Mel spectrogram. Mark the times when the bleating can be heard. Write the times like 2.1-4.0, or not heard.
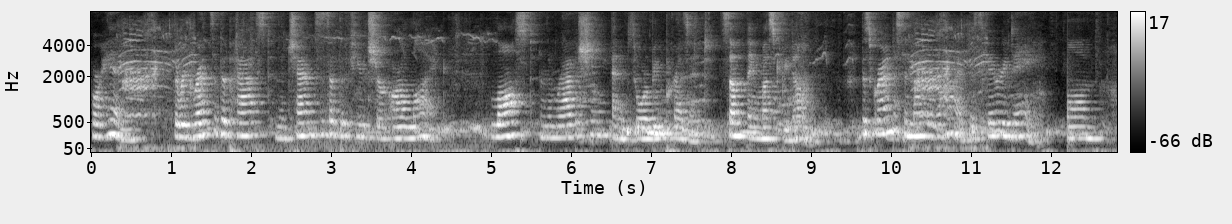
0.3-1.4, 10.2-11.2.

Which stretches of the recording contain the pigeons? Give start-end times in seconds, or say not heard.
1.2-12.7.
